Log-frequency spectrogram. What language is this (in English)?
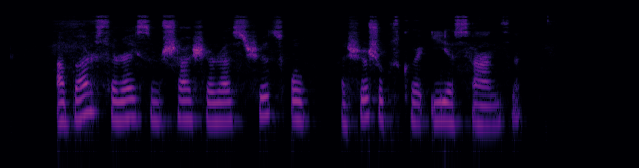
Abkhazian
